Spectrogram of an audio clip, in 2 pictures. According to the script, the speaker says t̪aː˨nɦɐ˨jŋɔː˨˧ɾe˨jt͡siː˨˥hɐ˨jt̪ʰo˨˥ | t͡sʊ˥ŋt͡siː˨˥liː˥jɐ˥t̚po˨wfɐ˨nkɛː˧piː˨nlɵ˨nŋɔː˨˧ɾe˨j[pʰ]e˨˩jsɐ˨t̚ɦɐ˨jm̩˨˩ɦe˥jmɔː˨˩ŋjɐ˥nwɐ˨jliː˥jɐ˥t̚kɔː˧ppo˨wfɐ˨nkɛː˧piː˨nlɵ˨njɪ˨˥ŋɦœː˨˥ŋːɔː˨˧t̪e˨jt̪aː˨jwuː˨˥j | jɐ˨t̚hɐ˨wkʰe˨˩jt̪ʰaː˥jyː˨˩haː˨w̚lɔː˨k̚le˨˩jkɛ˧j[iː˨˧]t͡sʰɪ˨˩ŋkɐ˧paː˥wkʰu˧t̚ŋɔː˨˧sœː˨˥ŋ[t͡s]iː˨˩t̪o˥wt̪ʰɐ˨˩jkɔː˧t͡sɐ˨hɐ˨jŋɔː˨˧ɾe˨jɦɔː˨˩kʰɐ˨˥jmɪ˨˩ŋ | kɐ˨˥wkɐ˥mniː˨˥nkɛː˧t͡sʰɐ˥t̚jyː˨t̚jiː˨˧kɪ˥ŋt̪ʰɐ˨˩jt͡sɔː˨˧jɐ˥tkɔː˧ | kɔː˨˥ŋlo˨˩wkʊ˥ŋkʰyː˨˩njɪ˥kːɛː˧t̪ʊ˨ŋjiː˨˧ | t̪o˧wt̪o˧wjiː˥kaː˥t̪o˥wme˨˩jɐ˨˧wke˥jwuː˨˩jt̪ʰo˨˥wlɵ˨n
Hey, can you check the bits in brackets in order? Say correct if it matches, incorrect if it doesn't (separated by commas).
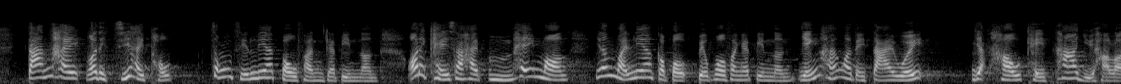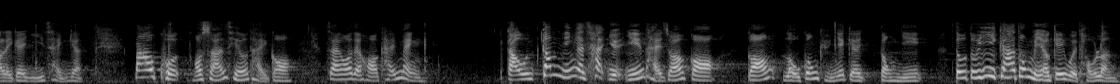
incorrect, correct, incorrect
